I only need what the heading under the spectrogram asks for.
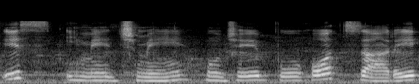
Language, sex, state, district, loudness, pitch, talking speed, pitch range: Hindi, female, Chandigarh, Chandigarh, -17 LUFS, 190 Hz, 85 wpm, 180-205 Hz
